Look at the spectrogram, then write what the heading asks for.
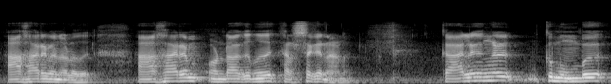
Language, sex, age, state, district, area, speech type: Malayalam, male, 60+, Kerala, Ernakulam, rural, spontaneous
